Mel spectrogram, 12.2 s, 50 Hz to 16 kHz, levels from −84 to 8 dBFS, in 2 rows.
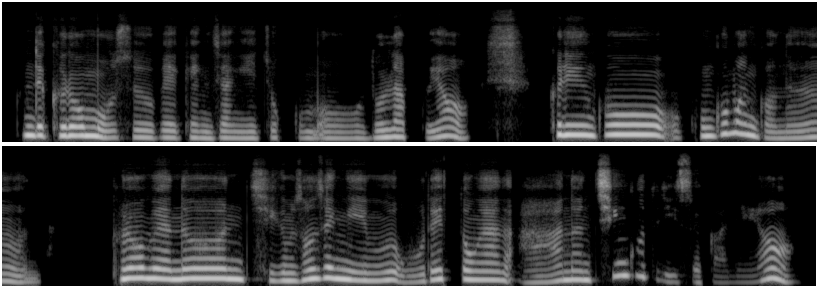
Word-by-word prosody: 근데 230 -1 +4
그런 225 +1 +3
모습에 175 -3 -2
굉장히 165 -1 -8
쪼끔 165 0 -16
어 160 0 -11
놀랍고요. 185 0 -5 0.6
그리고 250 -4 +3
궁금한 235 +5 -1
거는 165 - -9 0.5
그러면은 255 -1 +5
지금 195 -1 -5
선생님을 220 -3 +1
오랫동안 220 +5 -3
아는 195 +8 -4
친구들이 305 - -4
있을 160 -1 -12
거 155 - -33
아니에요? 165 +6 -6
205 Hz, 255 characters per minute, -22 LUFS, 170-240 Hz, 0.6 s, 그러면은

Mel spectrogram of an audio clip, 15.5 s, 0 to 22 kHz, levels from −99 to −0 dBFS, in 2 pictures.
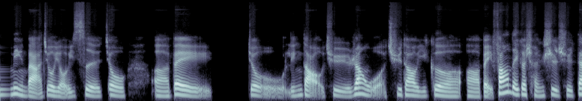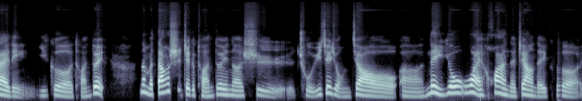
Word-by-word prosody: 命 175 -1 -5
吧。 - - +3
就 160 -3 -2
有 140 - -3
一 125 - -8
次 140 -1 -4
就 150 -3 -3 0.4
呃， 145 -2 -3
被 165 -6 +2 0.5
就 - - -5
领 150 +4 -9
导 175 - +3
去 145 -6 -7
让 200 +3 +2
我 - - -7
去 180 - -7
到 165 -3 +1
一 140 0 -11
个， 140 -4 -2
呃， 135 -3 -3
北 - - 0
方 235 +3 +5
的 - - +3
一 185 - 0
个 185 - +1
城 150 -4 -7
市 175 +2 -3
去 160 +1 -6
带 170 +1 +5
领 135 -6 -9
一 150 - -13
个 145 -7 -2
团 130 +1 -9
队。 230 +6 +4 0.4
那 265 -1 0
么 185 - +1
当 235 +8 +7
时 345 +4 0
这 200 - +1
个 170 - -6
团 140 +1 -3
队 190 +1 -1
呢， 160 -3 -4
是 155 -5 -7
处 150 -4 -6
于 175 - -4
这 235 +2 +1
种 130 -9 -6
叫， 140 -8 +3
呃， 135 -2 -7
内 230 -1 +3
忧 235 +2 +4
外 240 -6 +4
患 215 +1 +3
的 140 - -6
这 195 - -2
样 165 -4 +4
的 130 - -4
一 - - -6
个 155 0 -6
160 Hz, 230 characters per minute, -23 LUFS, 140-185 Hz, 0.5 s, 当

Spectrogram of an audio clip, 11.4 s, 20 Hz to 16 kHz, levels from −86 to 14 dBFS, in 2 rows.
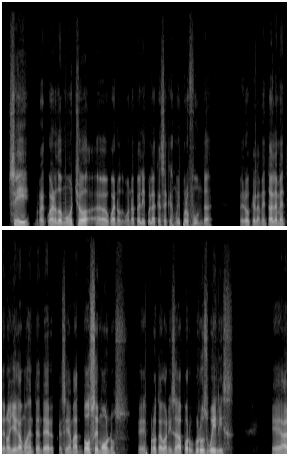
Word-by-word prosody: Sí, 205 -3 +3
recuerdo 135 +3 +1
mucho, 160 +1 +3 0.3
eh, - - -2
bueno, 135 -2 -3
una 140 +2 -9
película 150 0 -4
que 130 -2 -10
sé 135 - -6
que 140 - -12
es 135 - -13
muy 155 -1 -10
profunda, 135 -2 -6 0.5
pero 110 -1 -4
que 115 - -7
lamentablemente 120 +4 -2
no 125 - +2
llegamos 125 0 +3
a - - 0
entender, 120 -2 0
que - - -12
se 110 - -7
llama 115 +3 0
12 130 +4 +5
monos, 125 -2 0
es 110 -1 -7
protagonizada 115 -1 +1
por 115 -4 +1
Bruce 120 +2 +2
Willis, 120 -3 +1 0.8
eh, 110 0 -1
130 Hz, 165 wpm, -26 LUFS, 115-140 Hz, 0.8 s, 12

